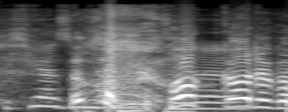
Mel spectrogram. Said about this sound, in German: oh Gott. Gesundheit. Gesundheit.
